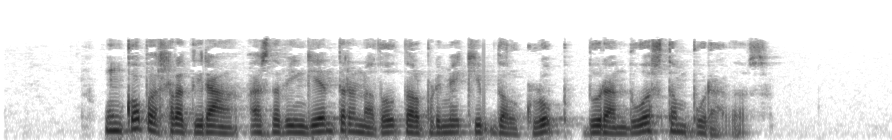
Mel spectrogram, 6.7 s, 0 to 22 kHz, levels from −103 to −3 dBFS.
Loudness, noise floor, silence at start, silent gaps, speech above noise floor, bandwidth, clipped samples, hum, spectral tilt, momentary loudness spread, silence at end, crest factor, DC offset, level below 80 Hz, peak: -23 LUFS; -84 dBFS; 0.8 s; none; 62 dB; 8.2 kHz; under 0.1%; none; -6.5 dB/octave; 7 LU; 0.95 s; 20 dB; under 0.1%; -60 dBFS; -4 dBFS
